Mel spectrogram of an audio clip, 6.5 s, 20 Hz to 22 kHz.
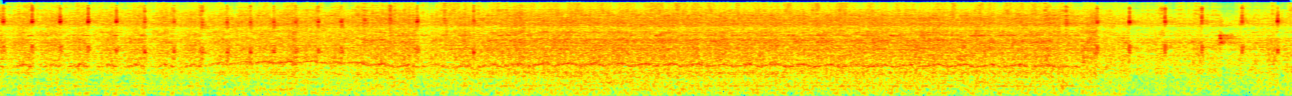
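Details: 1999 Chevrolet S10 4.3 L V6 with distributor, P0300 code: idle stumbles unevenly with an irregular miss, one cylinder dead from a burnt distributor cap terminal, driver's-side rear.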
